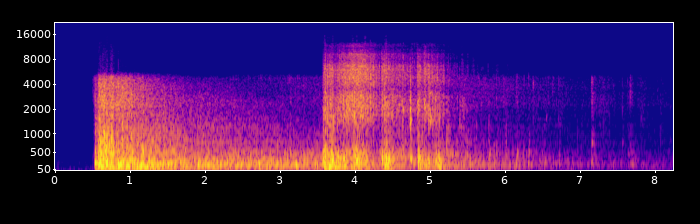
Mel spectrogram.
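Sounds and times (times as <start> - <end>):
warship cannon firing: 0.6 - 6.1.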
